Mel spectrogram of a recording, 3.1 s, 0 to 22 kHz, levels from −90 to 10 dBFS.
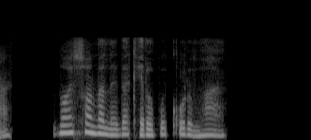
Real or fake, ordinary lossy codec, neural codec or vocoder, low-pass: fake; MP3, 48 kbps; codec, 16 kHz, 0.5 kbps, FunCodec, trained on LibriTTS, 25 frames a second; 7.2 kHz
